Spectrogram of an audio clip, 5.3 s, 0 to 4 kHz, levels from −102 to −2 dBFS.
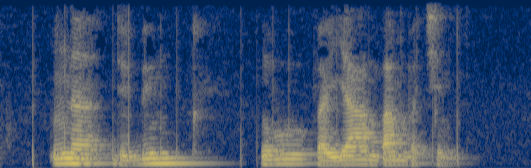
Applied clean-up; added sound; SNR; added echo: none; none; none; none.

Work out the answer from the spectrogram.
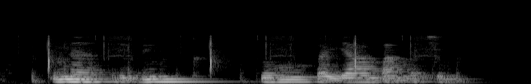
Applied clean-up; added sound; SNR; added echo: none; Camera; 17 dB; reverberation time 0.4 s.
